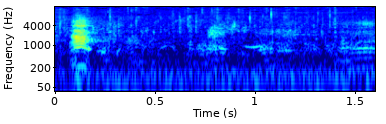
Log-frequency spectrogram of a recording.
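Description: A single bird gives one short, loud call near the start while outdoors among trees, then only quiet ambient background remains.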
